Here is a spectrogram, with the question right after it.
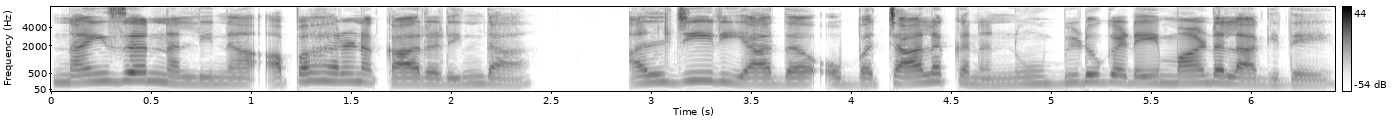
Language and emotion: Kannada, neutral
